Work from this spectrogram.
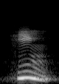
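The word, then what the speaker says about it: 賓: 귀빈 빈이라는 자가 됩니다 이 한자는 뜻으로는 발음이 없고 음으로만 힝 힝이라고 발음해줘요 그럼 먼저 환자 관련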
